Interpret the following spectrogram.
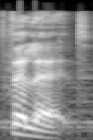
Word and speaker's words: fillet: Millie a bone-in ribeye cooked rare, and for me a medium cooked fillet. Yes, we pronounce it that way in the UK before I get any fillet corrections.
